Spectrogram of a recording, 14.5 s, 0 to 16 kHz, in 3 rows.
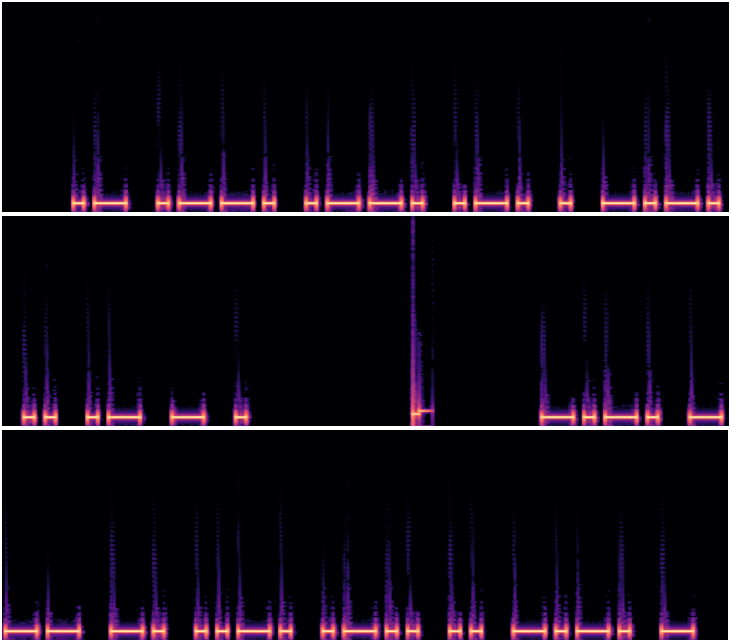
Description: Morse code, heard as a keyed tone, about 17 wpm, 700 Hz. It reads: APPRECIATE CONFLICT
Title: Sentences from Top 1300 Words - New Word Drill Alt - 17wpm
